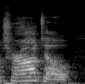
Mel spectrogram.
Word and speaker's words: Toronto: The Toronto Maple Leafs, or if you're from Toronto, because you don't pronounce the second T, beat the Flyers 5-2.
